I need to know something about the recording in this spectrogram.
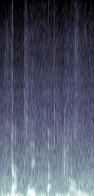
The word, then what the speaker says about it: Cahuita: it right yeah because you don't pronounce the h uhita I really like it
